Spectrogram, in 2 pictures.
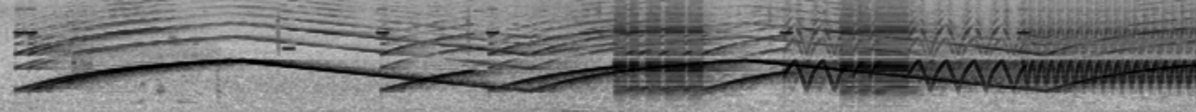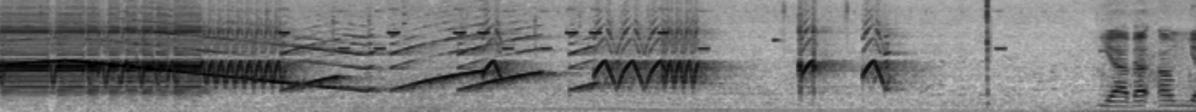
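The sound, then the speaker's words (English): A police siren like the one used by the Carolina state highway patrol wails loudly, sweeping up and down in long arcs, then switching to faster yelping cycles, with harmonics layered above and a steady engine rumble beneath. “So let me give you a demo of the siren that I use, because it sounds just like the state highway patrol here.”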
